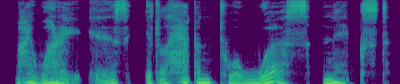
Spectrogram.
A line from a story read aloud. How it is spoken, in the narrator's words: whispered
